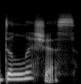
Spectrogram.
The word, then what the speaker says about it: delicious: Is delicious. Thank you. Deep dive. Delicious. The ci is a shh sound.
